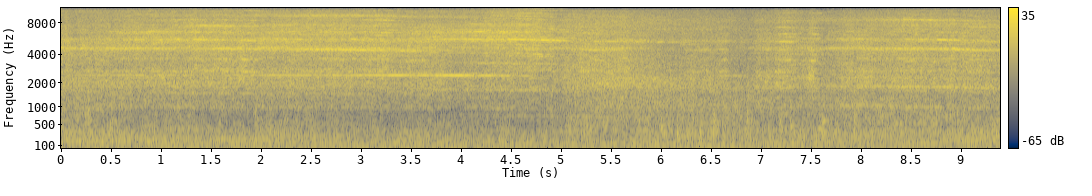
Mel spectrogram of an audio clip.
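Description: Train wheels squeal and screech against the rails.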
